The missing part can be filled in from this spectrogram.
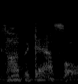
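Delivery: very quiet, hushed whispered aside. A character answering a question about a banished companion, whispering. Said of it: "I'm just gonna whisper".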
